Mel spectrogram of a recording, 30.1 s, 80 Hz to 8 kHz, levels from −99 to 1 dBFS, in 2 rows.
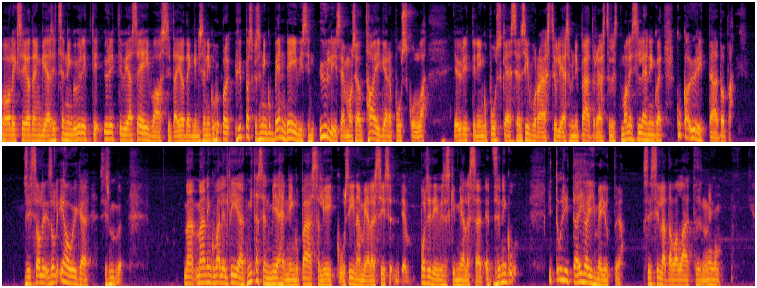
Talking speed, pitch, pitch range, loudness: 170 wpm, 115 Hz, 105-140 Hz, -18 LUFS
